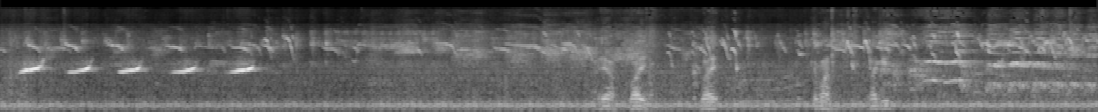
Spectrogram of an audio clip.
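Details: A young Ayam Ketawa (laughing chicken) gives five sharp, rising crowing notes in an even, laughing rhythm, then falls quiet while a person talks and other birds twitter in the background.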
